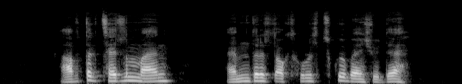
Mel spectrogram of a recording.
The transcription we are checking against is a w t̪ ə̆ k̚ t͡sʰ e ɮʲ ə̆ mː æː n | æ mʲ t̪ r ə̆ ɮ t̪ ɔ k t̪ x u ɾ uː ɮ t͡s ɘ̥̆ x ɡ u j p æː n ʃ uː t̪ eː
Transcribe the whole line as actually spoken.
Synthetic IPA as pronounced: a w t̪ ə̆ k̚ t͡sʰ æ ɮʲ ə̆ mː æː n | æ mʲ t̪ r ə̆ ɮ t̪ ɔ k t̪ x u ɾ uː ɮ t͡s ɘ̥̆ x ɡ u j p æː n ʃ uː t̪ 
